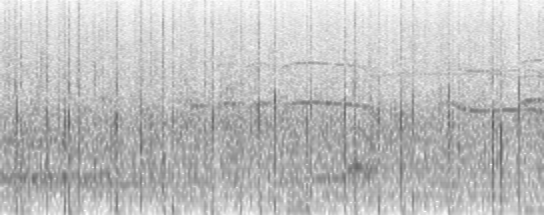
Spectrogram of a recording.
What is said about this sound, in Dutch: Onze mediaafdeling mensen zit overigens wel in de zaal. Ja, weet ik, weet ik. Dus, dus applaus voor de mediaafdeling.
